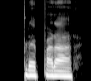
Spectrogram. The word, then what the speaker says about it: preparar: Preparar. – Preparar. – You can hear two R's at the end there, so it can be a little bit difficult to pronounce.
